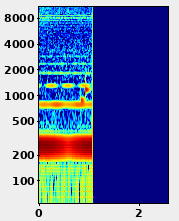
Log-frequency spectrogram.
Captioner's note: iPhone ending video recording beep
